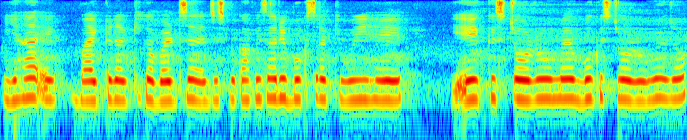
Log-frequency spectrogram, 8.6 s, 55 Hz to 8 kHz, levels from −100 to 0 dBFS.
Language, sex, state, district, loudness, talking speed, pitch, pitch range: Hindi, female, Bihar, Sitamarhi, -17 LUFS, 165 wpm, 235 Hz, 230-245 Hz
